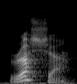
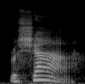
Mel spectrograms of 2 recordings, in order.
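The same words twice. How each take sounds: First: The stress is on the first syllable. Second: The stress is on the second syllable. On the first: The speaker calls it right. "instead of Russia" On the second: The speaker calls it wrong. "with the stress on the wrong syllable"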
